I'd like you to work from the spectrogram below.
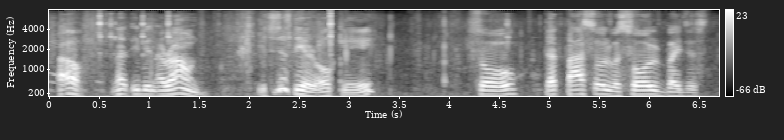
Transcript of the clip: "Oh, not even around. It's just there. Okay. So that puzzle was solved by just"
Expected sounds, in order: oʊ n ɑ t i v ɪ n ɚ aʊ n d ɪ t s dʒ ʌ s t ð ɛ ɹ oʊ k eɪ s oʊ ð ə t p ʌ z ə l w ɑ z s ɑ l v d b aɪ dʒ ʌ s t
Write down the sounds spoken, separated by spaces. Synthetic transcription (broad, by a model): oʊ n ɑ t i b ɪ n ɚ aʊ n d ɪ t s dʒ ʌ s t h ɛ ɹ oʊ k eɪ s oʊ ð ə t p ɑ s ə l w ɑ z s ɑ l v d b aɪ dʒ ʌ s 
